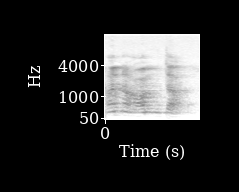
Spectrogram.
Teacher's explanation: انعمتا میں بھی عین ہے، حمزہ یا ہا نہیں ہے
